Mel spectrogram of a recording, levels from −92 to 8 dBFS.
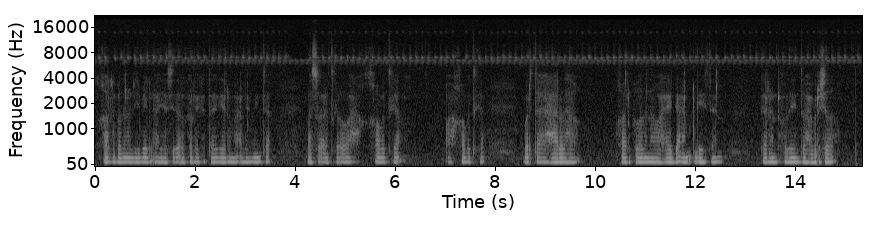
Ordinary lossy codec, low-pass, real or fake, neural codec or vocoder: none; none; real; none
